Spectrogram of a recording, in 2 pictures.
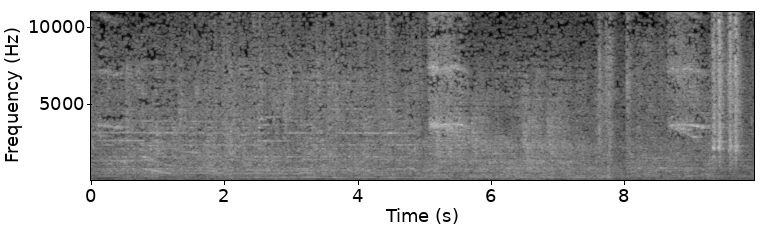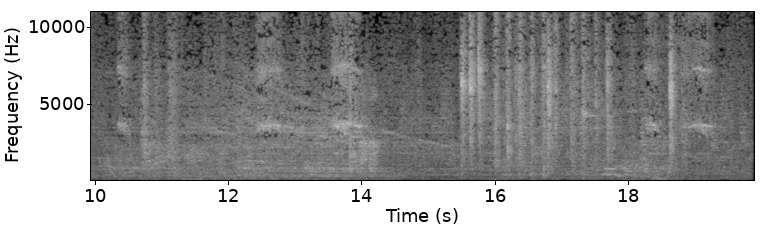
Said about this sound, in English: It almost is tangible in memory. This is what a classic arcade used to sound like.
